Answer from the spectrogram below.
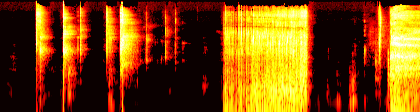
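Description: A can of Hams beer cracks open: a few sharp metallic clicks and snaps, then a loud, steady fizzing hiss lasting about a second, followed by more clicks and another burst of fizz.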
